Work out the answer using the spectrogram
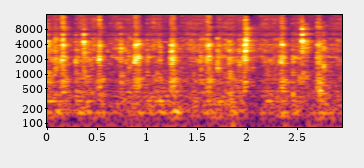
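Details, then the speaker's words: Friction drill spindle after breaking through the glaze; dry scratchy strokes at roughly 160 a minute with no squeal, the spindle biting properly and starting to smoke toward a coal; normal friction drilling. "so now we have friction so let's see how we do we're not just starting to fill getting some smoke"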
